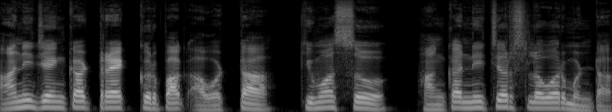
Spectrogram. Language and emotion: Goan Konkani, neutral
